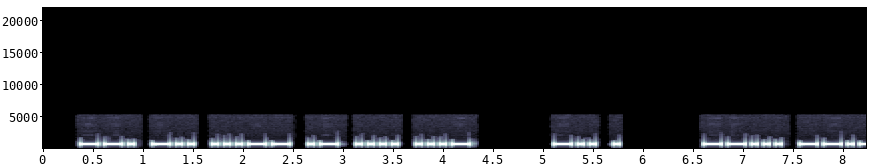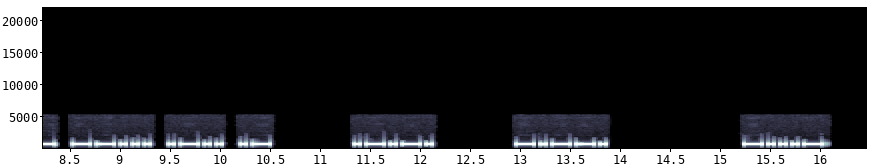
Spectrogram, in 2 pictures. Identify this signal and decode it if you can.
Morse code, heard as a keyed tone, about 20 wpm, 700 Hz. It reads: GD3AHV DE 7Q7LA <AR> <KN> <BT>
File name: UK MASTER QSOs TRAINING / 20WPM / UK MASTER QSOs 0035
